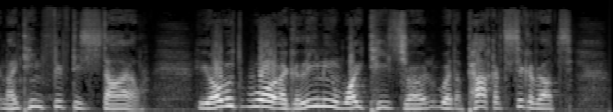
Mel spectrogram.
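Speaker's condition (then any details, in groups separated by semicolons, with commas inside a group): Profound deafness since birth; congenital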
